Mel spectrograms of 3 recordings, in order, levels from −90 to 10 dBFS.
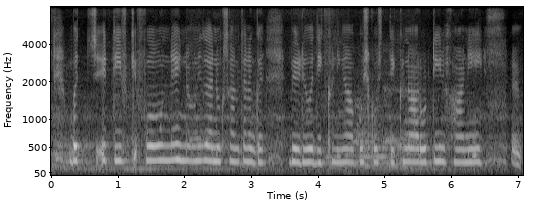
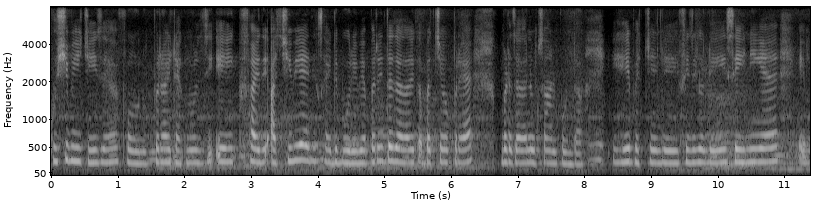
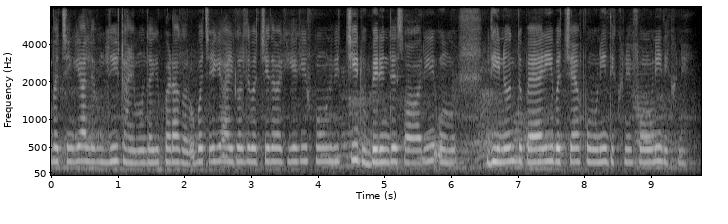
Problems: constant background noise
